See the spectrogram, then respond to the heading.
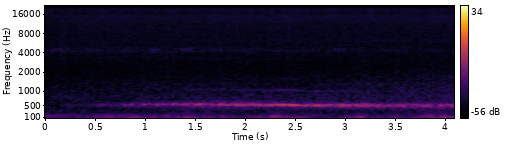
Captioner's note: wind howling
